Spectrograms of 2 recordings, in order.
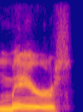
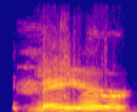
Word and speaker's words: Mayer: Mayor, there's no S.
